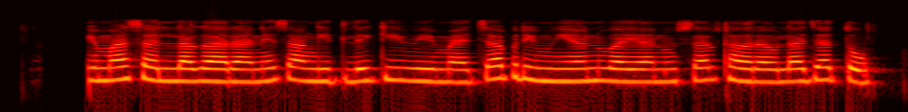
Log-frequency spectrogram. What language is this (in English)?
Marathi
